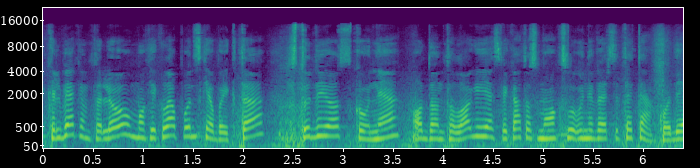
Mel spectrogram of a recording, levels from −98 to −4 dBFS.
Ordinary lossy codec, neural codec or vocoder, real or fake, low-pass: AAC, 48 kbps; none; real; 14.4 kHz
